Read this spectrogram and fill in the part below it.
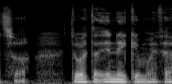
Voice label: "unig", welsh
